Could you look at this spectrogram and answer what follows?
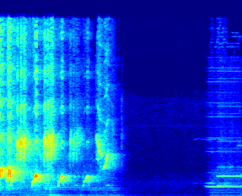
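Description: A little bird chirps in the video game King's Quest VI, a quick run of bright, close tweets that fades to silence, then a steady game tone resumes.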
